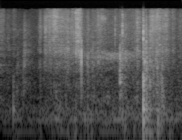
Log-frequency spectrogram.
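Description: Fabric tool bag being handled and shifted: a soft rustle with a few light clicks, then a sharp knock near the end.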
